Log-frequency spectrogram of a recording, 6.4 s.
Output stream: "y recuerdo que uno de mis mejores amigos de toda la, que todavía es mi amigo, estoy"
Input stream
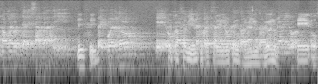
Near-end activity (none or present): present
